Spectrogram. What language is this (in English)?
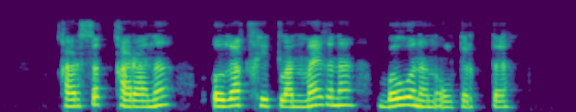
Bashkir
